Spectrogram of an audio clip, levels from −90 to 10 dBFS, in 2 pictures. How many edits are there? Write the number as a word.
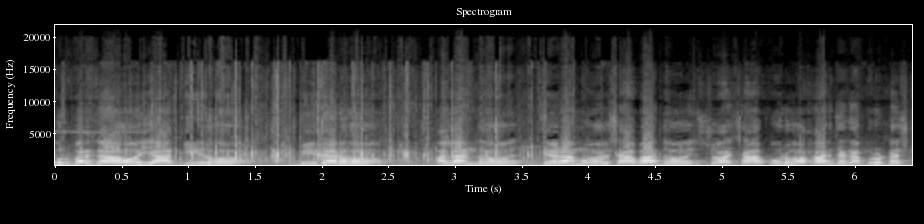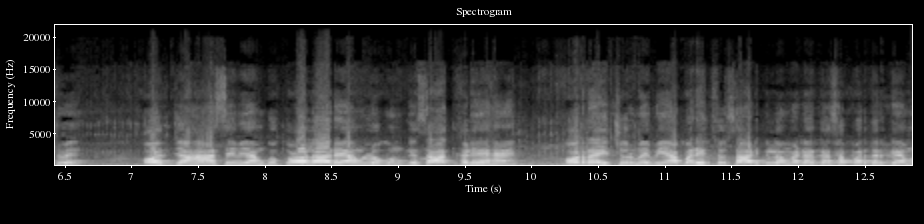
zero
